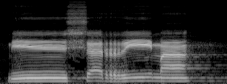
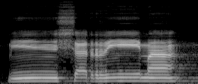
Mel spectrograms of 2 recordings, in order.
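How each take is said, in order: The two takes are said the same way.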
